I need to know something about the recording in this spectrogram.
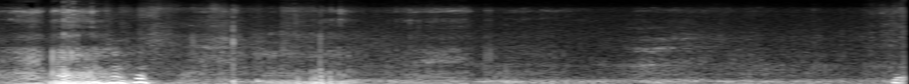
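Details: Domestic cat purring in a steady low rumbling pulse. A louder burst of handling noise comes near the start, and a woman speaks softly in Bulgarian in the background.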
